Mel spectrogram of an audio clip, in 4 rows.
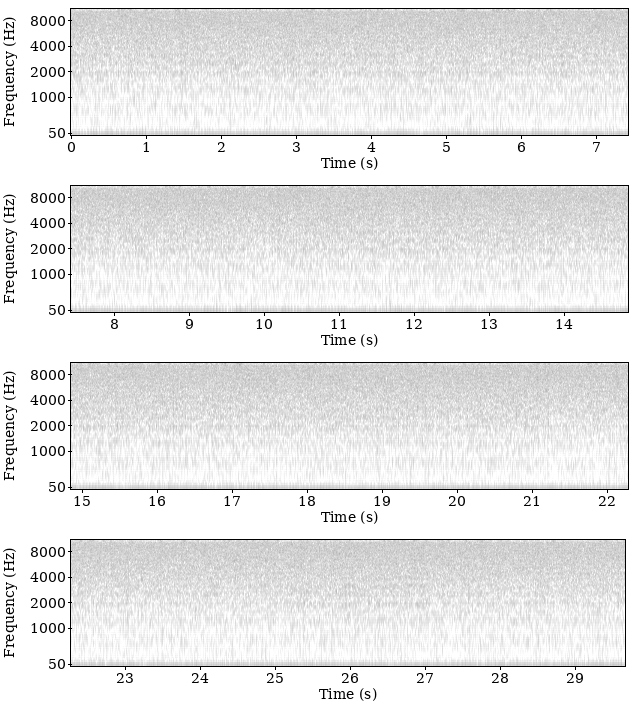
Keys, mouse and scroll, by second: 2.8 right click, 4.2 right click, 5.2 s, 6.1 right click, 6.6 right click, 11.4 s, 12.8 right click, 13.2 right click, 13.4 s, 15.2 right click, 15.4 right click, 15.7 s, 17.1 right click, 20.4 click, 25.1 Escape.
